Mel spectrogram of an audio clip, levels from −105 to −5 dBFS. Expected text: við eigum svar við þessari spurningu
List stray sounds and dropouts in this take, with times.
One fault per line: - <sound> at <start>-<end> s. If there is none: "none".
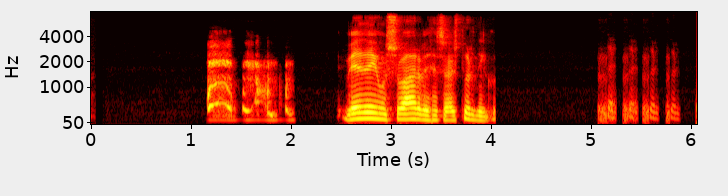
- laugh at 1.2-2.1 s
- laugh at 5.1-5.9 s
